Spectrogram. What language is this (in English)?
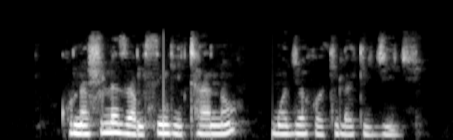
Swahili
